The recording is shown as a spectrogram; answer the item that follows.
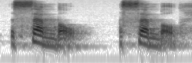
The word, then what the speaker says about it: assemble: But this word in English is assemble. ای اولش به شکل شوا تلفظ میشه، یه ای کوتاه تلفظ میشه. Stress is on S.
